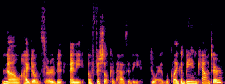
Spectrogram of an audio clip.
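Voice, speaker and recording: A woman's voice: low-pitched, lively intonation, a little fast, slightly rough, no echo, muffled recording, full character voice. A woman voicing a big cheerful man in an audiobook, genial, sly and unconcerned. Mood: breezy.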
